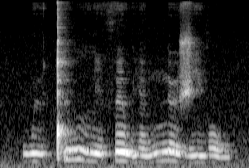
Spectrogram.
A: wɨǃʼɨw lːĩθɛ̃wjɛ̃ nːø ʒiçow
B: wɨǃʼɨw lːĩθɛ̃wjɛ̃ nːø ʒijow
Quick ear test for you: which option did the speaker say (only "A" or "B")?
B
